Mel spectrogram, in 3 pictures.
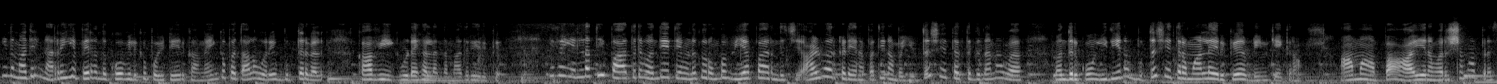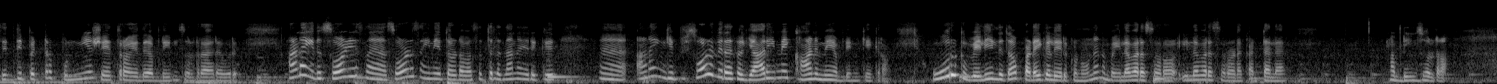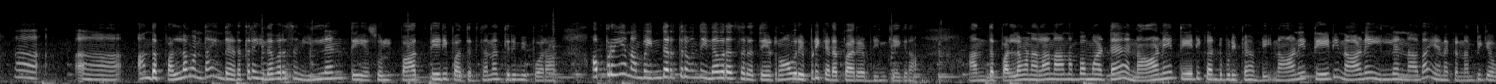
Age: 20-39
